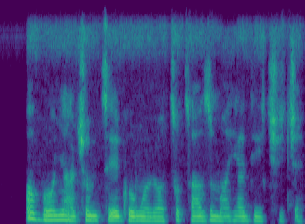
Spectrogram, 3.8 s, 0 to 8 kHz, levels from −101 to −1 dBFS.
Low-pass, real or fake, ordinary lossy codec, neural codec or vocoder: 7.2 kHz; fake; Opus, 64 kbps; vocoder, 22.05 kHz, 80 mel bands, WaveNeXt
